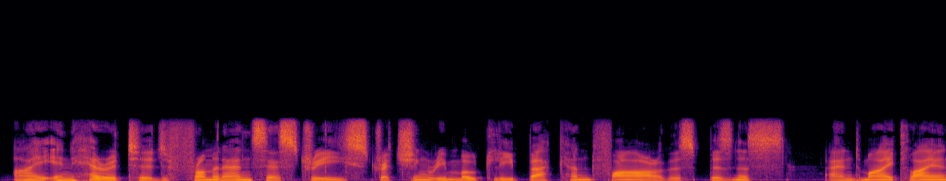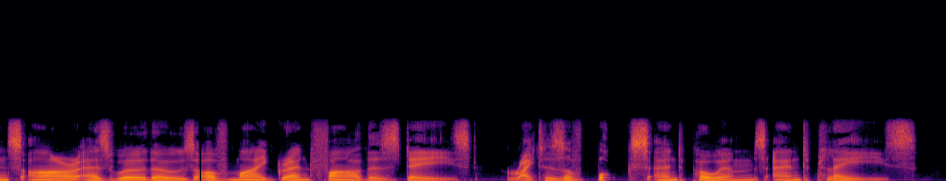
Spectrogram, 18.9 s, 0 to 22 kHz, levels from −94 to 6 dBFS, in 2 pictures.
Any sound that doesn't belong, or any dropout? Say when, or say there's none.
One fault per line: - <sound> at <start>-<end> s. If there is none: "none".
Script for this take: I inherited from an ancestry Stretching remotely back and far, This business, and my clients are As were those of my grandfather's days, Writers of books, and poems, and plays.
- dropout at 11.4-11.5 s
